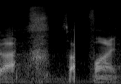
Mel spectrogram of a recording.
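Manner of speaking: a dismissive scoff, shrugging it off; mock tough guy waving the worry away; tough-guy brush-off. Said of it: "be a tough guy".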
